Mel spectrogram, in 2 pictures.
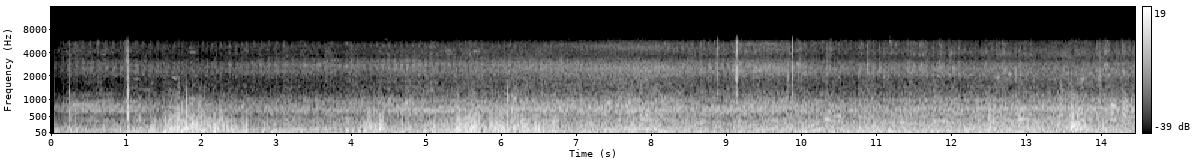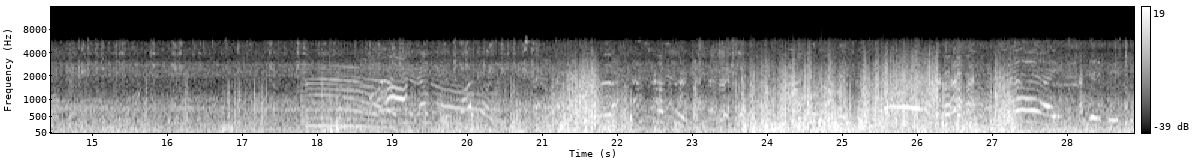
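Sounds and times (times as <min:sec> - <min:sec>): truck engine rumbling: 0:00.0 - 0:28.9.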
